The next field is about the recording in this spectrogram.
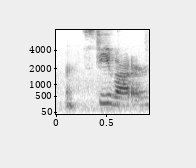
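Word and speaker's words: Stiefvater: and then I promptly forget Steve the name Steve and then otter the small creature Steve otter yeah that works really well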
